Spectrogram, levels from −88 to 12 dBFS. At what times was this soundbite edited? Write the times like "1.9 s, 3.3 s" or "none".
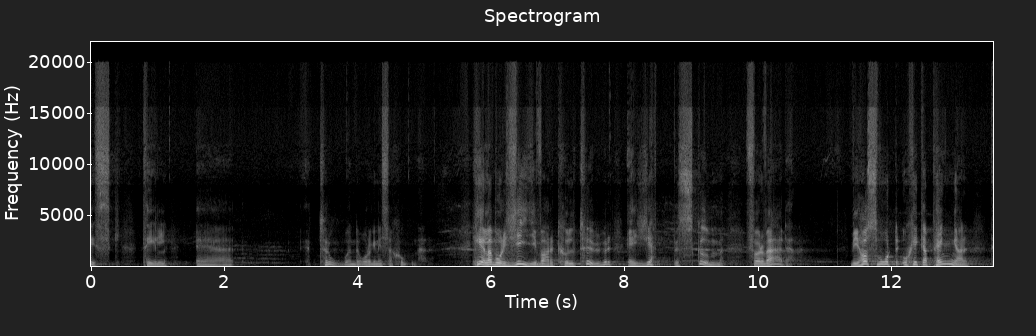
3.3 s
